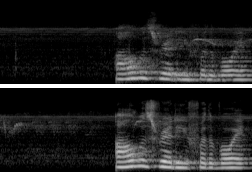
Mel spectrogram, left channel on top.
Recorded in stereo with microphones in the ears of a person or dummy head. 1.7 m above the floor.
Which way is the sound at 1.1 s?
60° right (ahead or behind).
